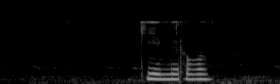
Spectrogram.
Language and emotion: Russian, neutral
